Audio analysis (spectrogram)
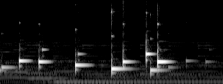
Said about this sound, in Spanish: Este es el sonido que suena en muchísimas casas cuando hay adolescentes y cuando hay niños, ¿eh? Permanentemente el sonidito de un mensaje de WhatsApp y de cosas o notificaciones de las redes sociales.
